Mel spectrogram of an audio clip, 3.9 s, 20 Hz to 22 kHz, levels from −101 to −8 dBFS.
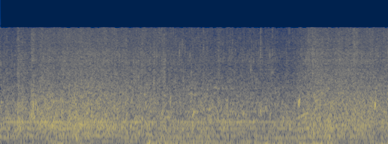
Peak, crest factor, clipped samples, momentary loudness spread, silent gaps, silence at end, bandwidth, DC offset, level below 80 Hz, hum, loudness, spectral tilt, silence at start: -16 dBFS; 18 dB; under 0.1%; 5 LU; none; 0 s; 11.5 kHz; under 0.1%; -48 dBFS; none; -34 LUFS; -4 dB/octave; 0 s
